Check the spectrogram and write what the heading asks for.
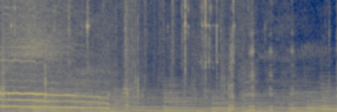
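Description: A person's long whoop, held for about a second and a half and sliding down in pitch, over background music that carries on alone after it stops.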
